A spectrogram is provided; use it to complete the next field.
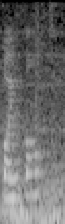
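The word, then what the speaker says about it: Poifull: I think I would pronounce this as poiful, like playful, poiful.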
